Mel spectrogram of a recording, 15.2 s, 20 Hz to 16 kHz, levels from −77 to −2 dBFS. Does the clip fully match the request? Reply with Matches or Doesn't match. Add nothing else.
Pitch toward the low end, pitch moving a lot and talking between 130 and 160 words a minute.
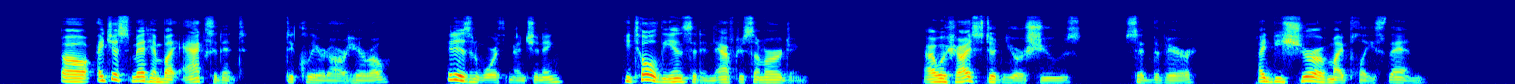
Matches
